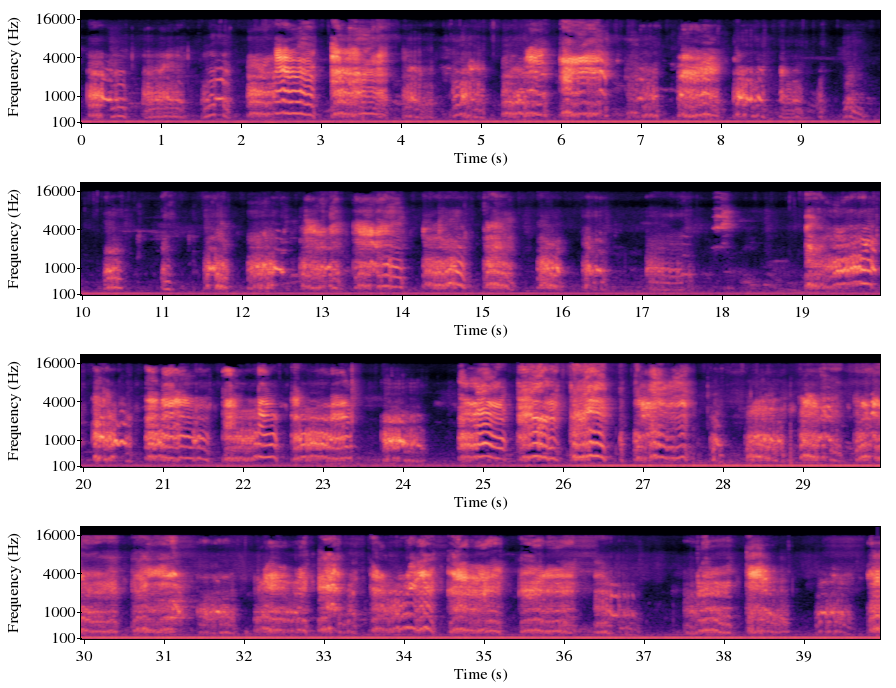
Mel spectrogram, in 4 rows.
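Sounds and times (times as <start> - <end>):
puppies growling in play: 0.0 - 39.9.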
